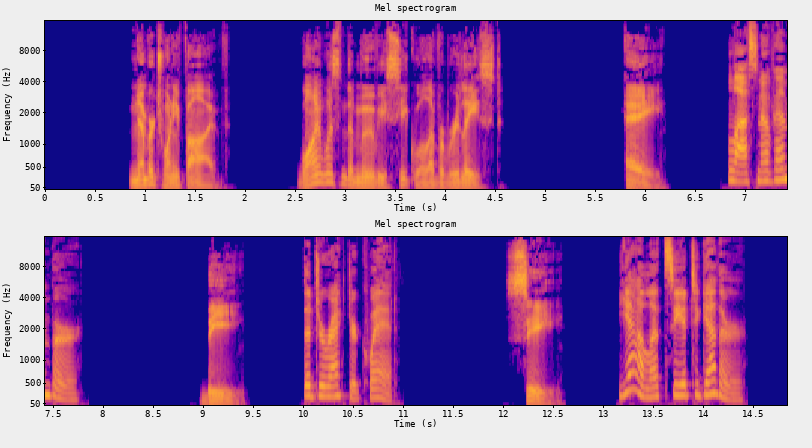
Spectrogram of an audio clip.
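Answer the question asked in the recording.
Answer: B: The director quit.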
